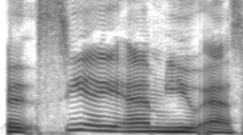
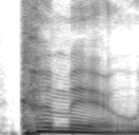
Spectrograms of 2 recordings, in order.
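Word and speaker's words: Camus: His name is, it's Albert Camu, Cam Mus, but he's a French Algerian philosopher. And his last name is pronounced Kimu, even though it's spelled Cam Us.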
